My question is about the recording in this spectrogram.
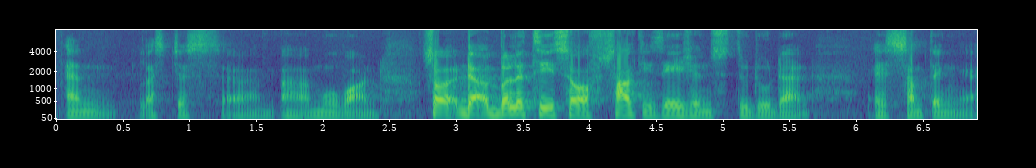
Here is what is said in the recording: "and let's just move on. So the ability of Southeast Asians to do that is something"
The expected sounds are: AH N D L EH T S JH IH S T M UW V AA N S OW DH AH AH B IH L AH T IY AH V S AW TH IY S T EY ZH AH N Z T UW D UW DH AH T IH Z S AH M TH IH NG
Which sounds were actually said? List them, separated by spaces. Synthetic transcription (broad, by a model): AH N L EH T S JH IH S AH M UW V AA N S OW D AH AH B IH L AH T IY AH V S AW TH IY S EY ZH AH N S T UW D UW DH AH T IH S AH M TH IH NG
